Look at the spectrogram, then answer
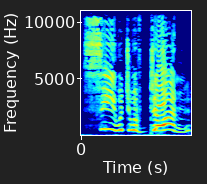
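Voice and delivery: very high, very loud, slow scream; witch screaming. Acted. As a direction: shriek in horror as you melt. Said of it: "she screamed".

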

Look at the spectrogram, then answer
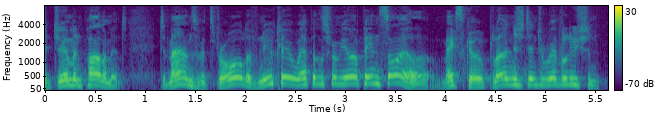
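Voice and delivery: high, punchy newsreel announcer; old-timey radio voice. Shown as a demonstration. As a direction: read it like a 1940s radio bulletin. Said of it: "Old-timey radio voice".

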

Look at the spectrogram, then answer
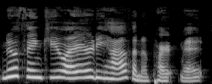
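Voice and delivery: high-pitched imitated brush-off; mock polite refusal. Quotes her polite refusal to him.

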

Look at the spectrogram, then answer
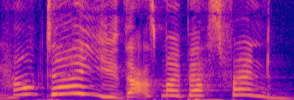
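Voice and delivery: high, loud mock indignation; a protective best friend, mock furious; mock outraged friend. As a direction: defend your friend in hammed-up outrage. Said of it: "the other one's like".

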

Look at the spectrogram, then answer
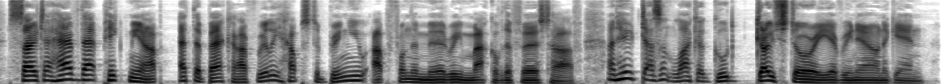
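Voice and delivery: ordinary delivery

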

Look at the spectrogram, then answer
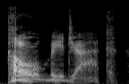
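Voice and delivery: slow pirate drawl on Colby Jack. Shown as a demonstration. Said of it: "sounds more like you're saying the name of another pirate".

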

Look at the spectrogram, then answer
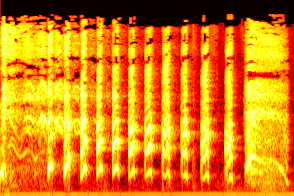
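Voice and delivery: high cackling laugh; laughing fit. Real, not acted. Host cracking up at the misheard lyric, laughing. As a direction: crack up helplessly.

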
